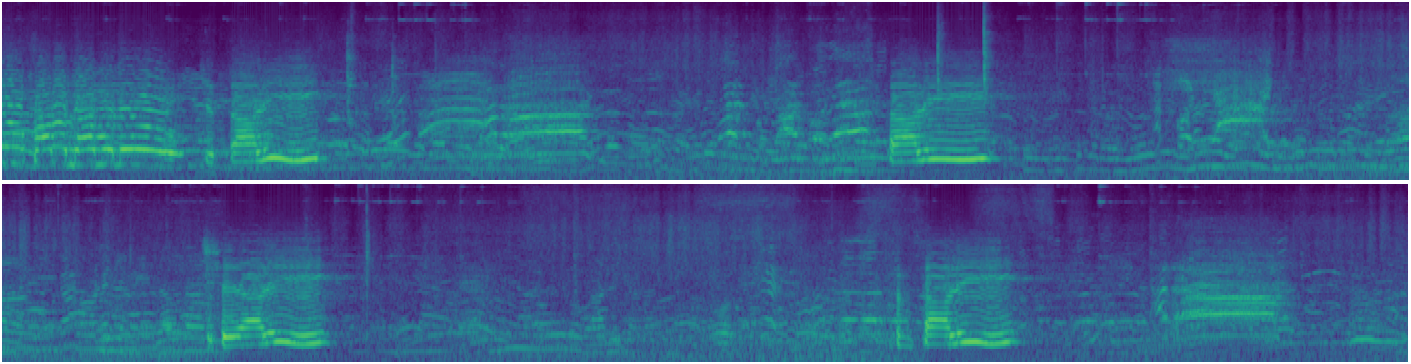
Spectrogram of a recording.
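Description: Hooves pound on soft dirt as animals race past.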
